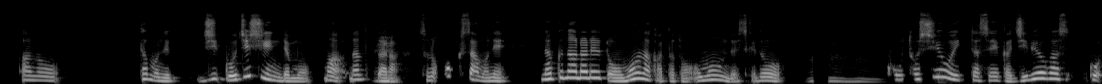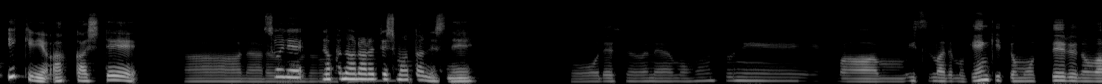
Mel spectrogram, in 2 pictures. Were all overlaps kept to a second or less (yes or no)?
no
